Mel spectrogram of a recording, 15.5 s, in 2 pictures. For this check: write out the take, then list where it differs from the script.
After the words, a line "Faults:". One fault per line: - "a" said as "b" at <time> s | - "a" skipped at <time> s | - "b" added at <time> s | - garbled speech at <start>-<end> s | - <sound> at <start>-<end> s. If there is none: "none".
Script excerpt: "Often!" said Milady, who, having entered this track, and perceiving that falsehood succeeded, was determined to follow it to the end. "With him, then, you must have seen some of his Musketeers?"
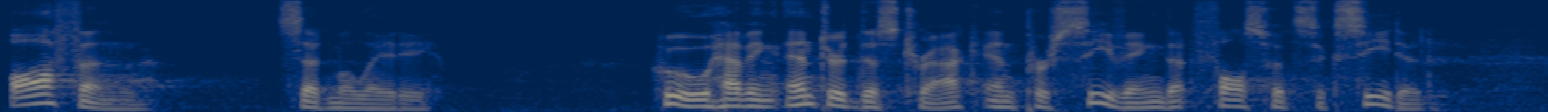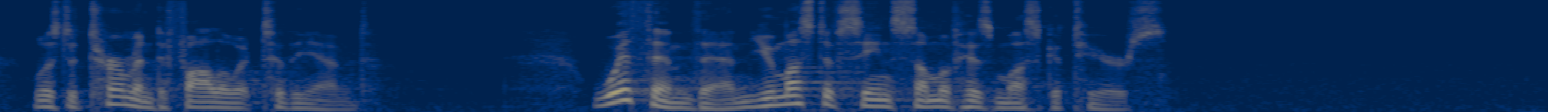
"Often!" said Milady, who, having entered this track, and perceiving that falsehood succeeded, was determined to follow it to the end. "With him, then, you must have seen some of his Musketeers?"
Faults:
none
